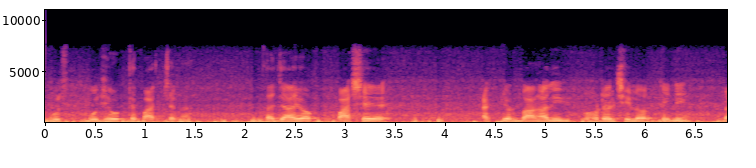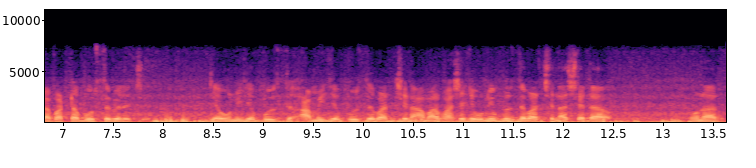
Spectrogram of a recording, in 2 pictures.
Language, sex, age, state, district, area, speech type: Bengali, male, 60+, West Bengal, South 24 Parganas, urban, spontaneous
